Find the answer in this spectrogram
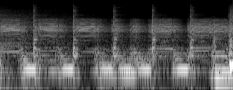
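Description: Hard rock song in a sparse passage: electric guitar chords with light drum or cymbal ticks about three times a second, and no bass or kick drum. The drums are played on an electronic kit.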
